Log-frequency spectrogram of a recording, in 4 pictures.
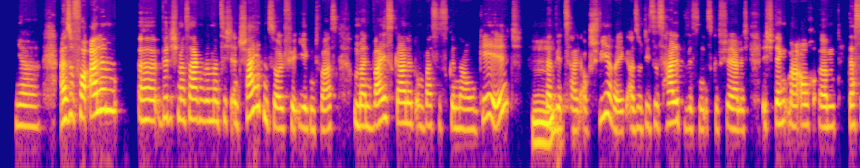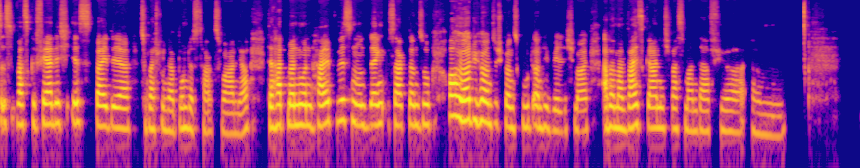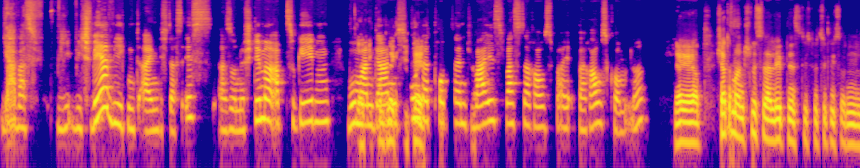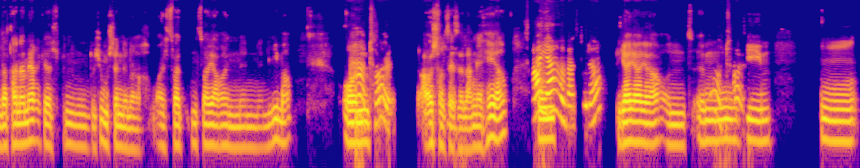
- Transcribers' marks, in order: tongue click; drawn out: "hm"
- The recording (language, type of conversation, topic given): German, unstructured, Wie wichtig ist dir Demokratie im Alltag?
